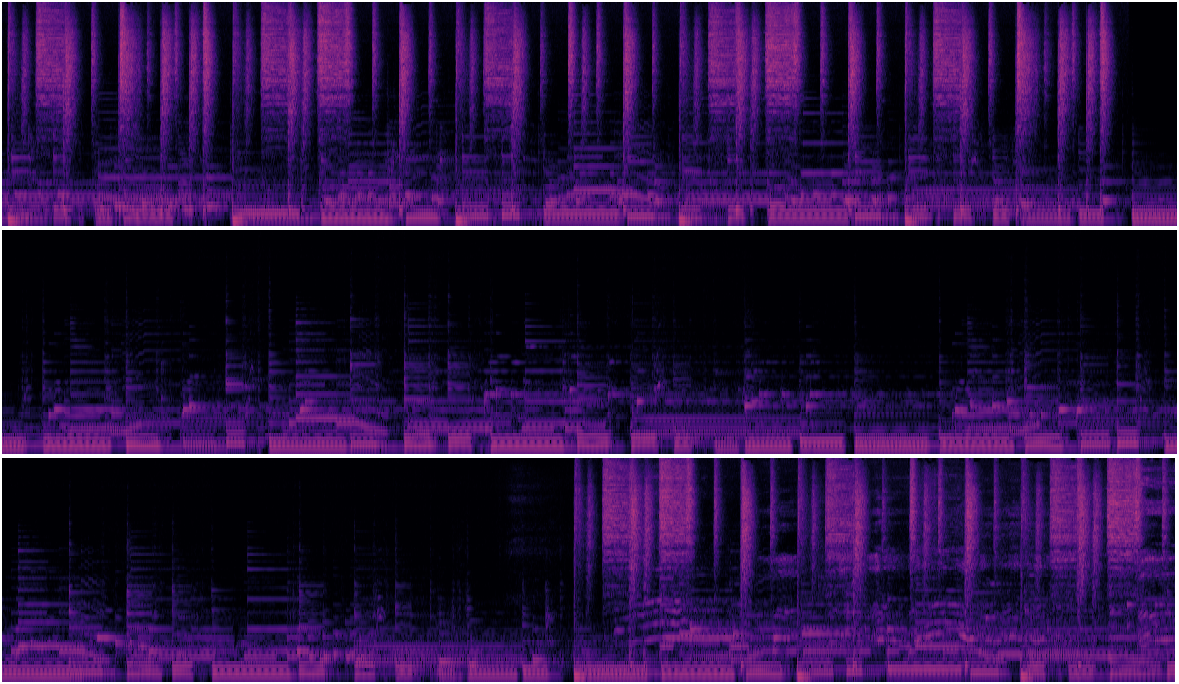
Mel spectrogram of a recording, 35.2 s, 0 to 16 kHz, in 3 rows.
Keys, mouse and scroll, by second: 0.4 click, 1.4 click, 2.8 ctrl+3, 3.2 right click, 3.9 Tab, 4.5 KP_1, 5.4 ctrl+r, 6.9 ctrl+r, 9.1 shift+middle click, 9.9 ctrl+r, 11.9 click, 12.3 shift+middle click, 13.3 ctrl+r, 17.2 KP_Decimal, 17.9 middle click, 18.4 ctrl+r, 19.3 middle click, 19.6 ctrl+r, 20.5 ctrl+r, 21.6 ctrl+b, 23.6 Tab, 24.0-24.6 drag, 24.8 drag, 25.5 Tab, 25.7 middle click, 26.4 3, 26.9 click, 27.4 z, 28.0 middle click, 28.8 middle click, 29.3 click, 29.3 middle click, 31.0 ctrl+KP_Add, 31.5 g, 32.9 z, 33.5 Tab, 34.0 middle drag, 34.6 middle drag.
